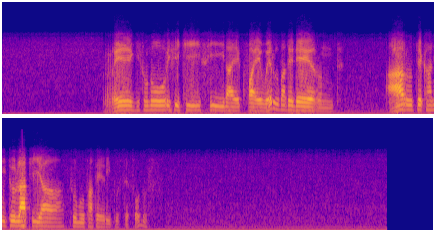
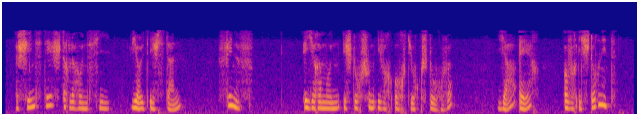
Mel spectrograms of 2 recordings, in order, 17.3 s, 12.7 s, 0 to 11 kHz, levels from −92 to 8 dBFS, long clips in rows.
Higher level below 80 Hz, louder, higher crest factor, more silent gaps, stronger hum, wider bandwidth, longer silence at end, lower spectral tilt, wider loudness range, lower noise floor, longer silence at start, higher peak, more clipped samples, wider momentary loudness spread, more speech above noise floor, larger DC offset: first, -50 dBFS vs -56 dBFS; first, -18 LUFS vs -22 LUFS; about the same, 22 dB vs 20 dB; neither; neither; about the same, 4.6 kHz vs 4.8 kHz; first, 5.75 s vs 0.45 s; second, -9.5 dB/octave vs -11 dB/octave; first, 14 LU vs 4 LU; second, -51 dBFS vs -56 dBFS; second, 0.05 s vs 0.3 s; first, 0 dBFS vs -4 dBFS; neither; first, 22 LU vs 12 LU; about the same, 33 dB vs 35 dB; first, 0.6% vs under 0.1%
